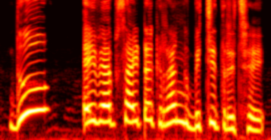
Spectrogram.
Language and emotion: Maithili, disgusted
